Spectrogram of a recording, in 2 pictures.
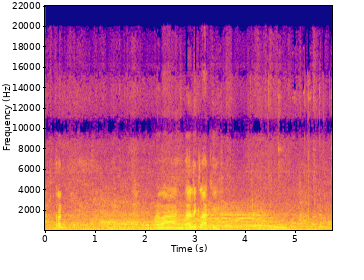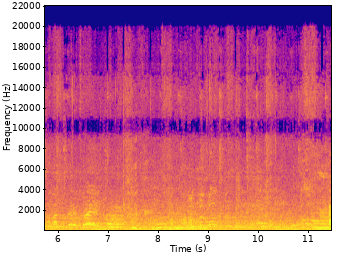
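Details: Raging cattle: a loud, drawn-out harmonic moo that swells and wavers over about two seconds, followed by lower, shorter lowing calls amid a busy, noisy background with faint voices.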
